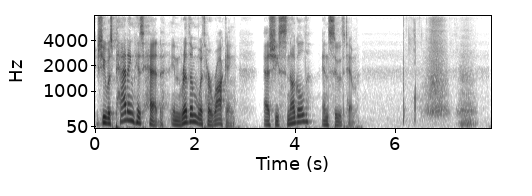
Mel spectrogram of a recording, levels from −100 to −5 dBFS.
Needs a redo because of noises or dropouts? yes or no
yes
